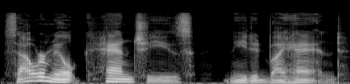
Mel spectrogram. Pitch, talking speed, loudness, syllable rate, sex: 105 Hz, 120 wpm, -17 LUFS, 2.9 syllables/s, male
